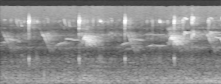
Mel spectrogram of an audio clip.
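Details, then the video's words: In the morning, two male common starlings sit on a roof singing in competition, mimicking other animals such as chickens and frogs: sharp clicks about every half second, high thin whistles and quick falling sweeps, fairly quiet over steady hiss. "Starling Bird Imitate other Animals Sound"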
